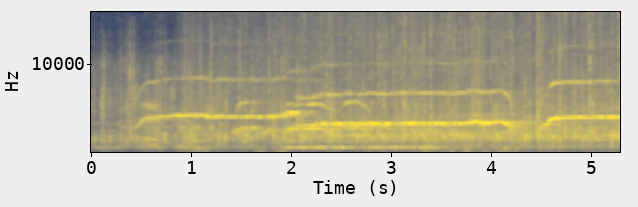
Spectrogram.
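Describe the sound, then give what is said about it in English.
Sustained applause from a standing audience at Spring of Life Fellowship welcoming a guest bishop, dense clapping steady and loud throughout, with scattered cheers and voices mixed in along with a high sustained tone above. “Let's stand up and give him a welcome.”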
